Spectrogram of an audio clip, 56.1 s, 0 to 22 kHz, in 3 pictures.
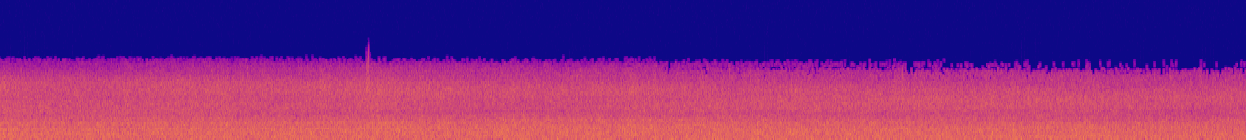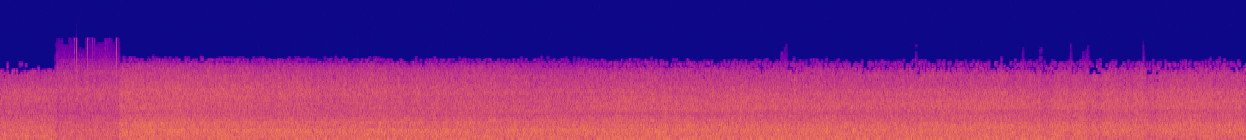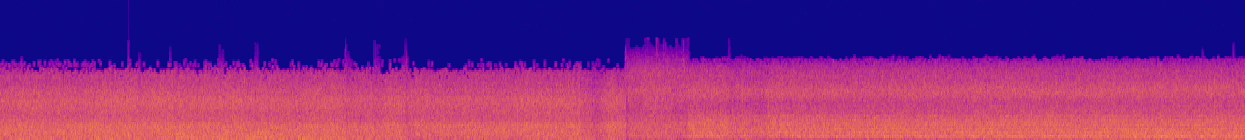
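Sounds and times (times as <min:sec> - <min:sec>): river water rushing over gravel: 0:00.0 - 0:56.0.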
